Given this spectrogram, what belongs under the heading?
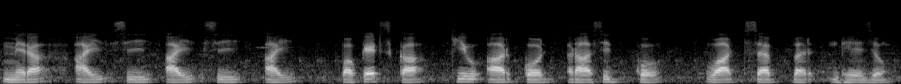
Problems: constant background noise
